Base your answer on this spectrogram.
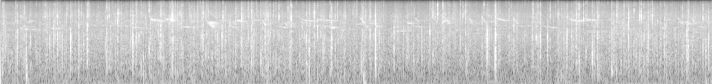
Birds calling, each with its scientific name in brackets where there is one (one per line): Apapane (Himatione sanguinea)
